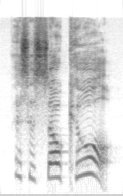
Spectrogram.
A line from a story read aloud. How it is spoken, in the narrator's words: Sweetie Belle squeaked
